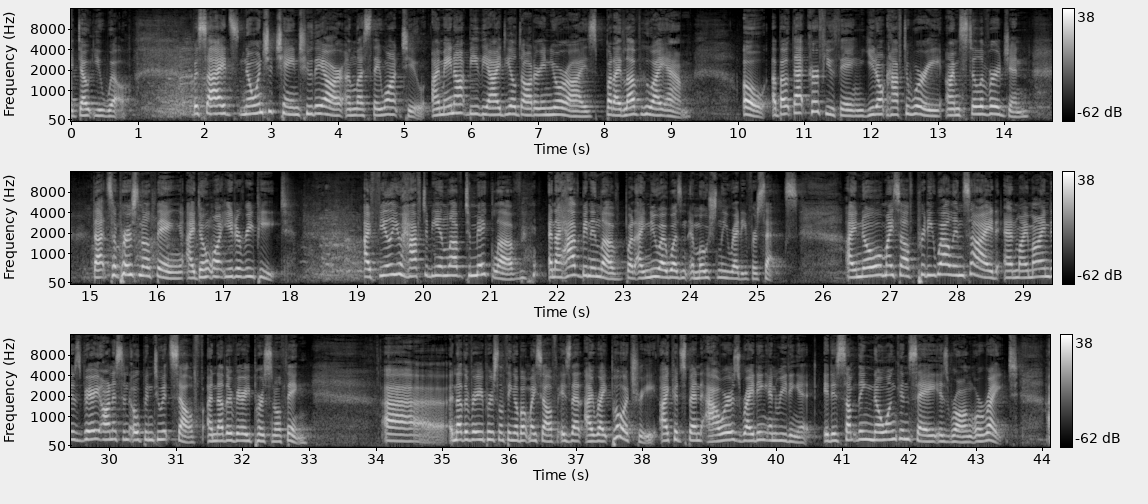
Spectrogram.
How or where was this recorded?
live audience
